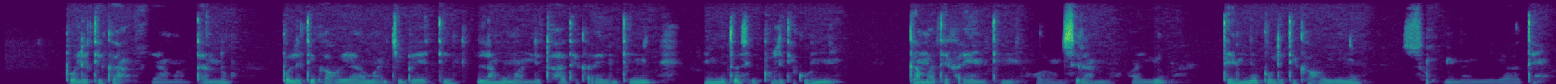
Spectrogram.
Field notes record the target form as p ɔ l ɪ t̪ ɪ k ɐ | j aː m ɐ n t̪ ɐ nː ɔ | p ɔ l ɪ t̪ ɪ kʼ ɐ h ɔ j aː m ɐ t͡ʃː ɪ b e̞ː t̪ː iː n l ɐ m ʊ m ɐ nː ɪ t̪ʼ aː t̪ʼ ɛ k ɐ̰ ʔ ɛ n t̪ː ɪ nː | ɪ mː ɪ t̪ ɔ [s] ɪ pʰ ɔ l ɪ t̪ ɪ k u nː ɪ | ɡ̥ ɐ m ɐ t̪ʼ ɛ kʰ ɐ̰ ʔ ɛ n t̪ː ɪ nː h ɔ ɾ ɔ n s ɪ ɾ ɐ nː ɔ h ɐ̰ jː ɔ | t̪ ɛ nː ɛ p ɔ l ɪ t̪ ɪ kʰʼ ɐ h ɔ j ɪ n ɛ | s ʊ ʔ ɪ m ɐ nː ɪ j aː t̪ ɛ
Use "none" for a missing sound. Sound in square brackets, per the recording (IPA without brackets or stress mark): s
